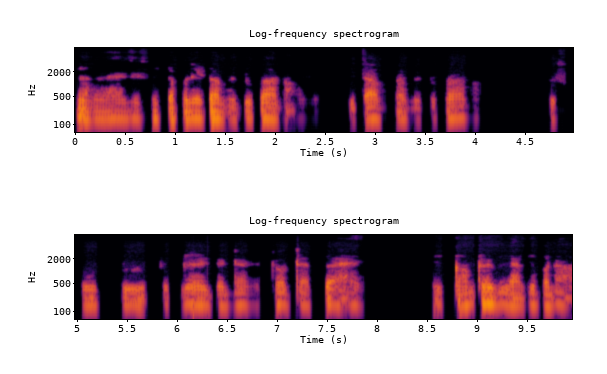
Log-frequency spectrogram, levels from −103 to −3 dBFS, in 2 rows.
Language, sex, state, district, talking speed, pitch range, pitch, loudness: Hindi, male, Bihar, Madhepura, 130 wpm, 65-70 Hz, 70 Hz, -39 LUFS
